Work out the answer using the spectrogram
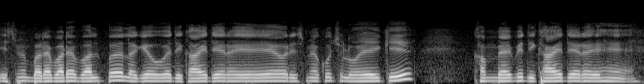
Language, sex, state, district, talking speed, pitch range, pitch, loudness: Hindi, male, Chhattisgarh, Raigarh, 195 wpm, 150-160 Hz, 155 Hz, -14 LUFS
